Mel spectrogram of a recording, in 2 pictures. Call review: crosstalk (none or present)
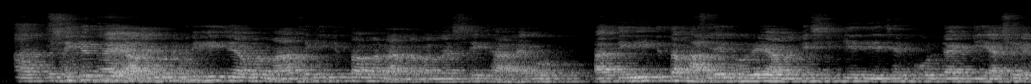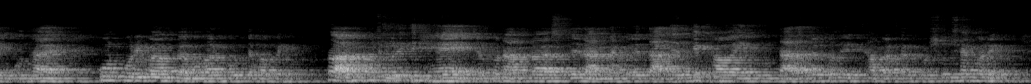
present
